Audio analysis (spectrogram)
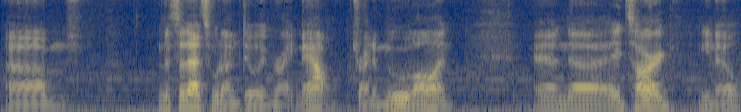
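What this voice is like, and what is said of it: Strained voice. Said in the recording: “my voice is kind of strained”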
